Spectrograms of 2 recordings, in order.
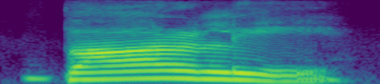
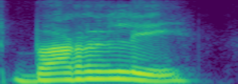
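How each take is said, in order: First: Barley in a plain English accent, slowly. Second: Barley in a mock Scottish accent, rolled r, a bit louder. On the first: Doctor explaining barley to viewers, English accent. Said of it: "when I say it with my English accent". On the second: Doctor jokingly offering viewers a Scottish accent. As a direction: try barley the Scottish way, r sounded. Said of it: "I could try Scottish". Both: Shown as a demonstration.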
